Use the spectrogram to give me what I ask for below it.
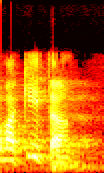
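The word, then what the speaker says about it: Bakhita: él y que tiene un nombre que suena chistoso en español porque se llamaba Vaquita, pero resulta que ese vaquita es un nombre africano y se escribe con B grande.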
